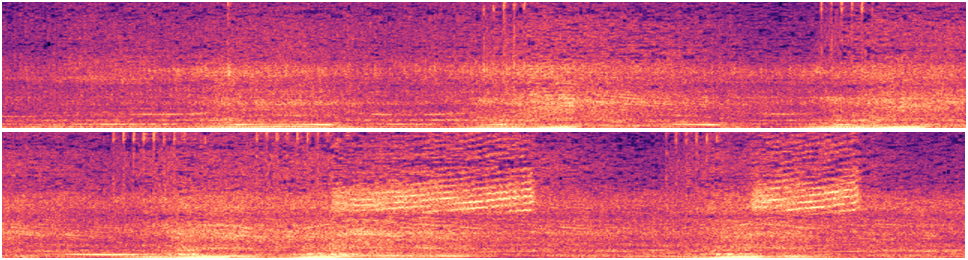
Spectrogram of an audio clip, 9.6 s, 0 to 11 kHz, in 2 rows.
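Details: 1996 Audi A6 petrol engine revved up and down: an odd extra noise rises and falls with each rev. The noise is very recent and occurs when accelerating or revving. Cause unidentified.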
